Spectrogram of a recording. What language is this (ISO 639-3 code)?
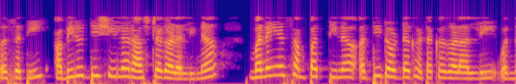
kan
